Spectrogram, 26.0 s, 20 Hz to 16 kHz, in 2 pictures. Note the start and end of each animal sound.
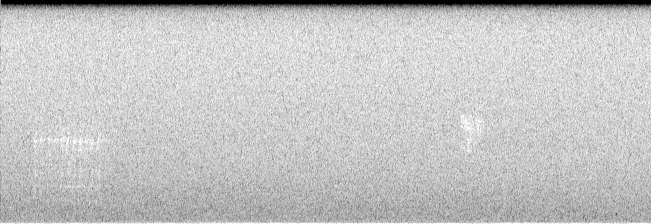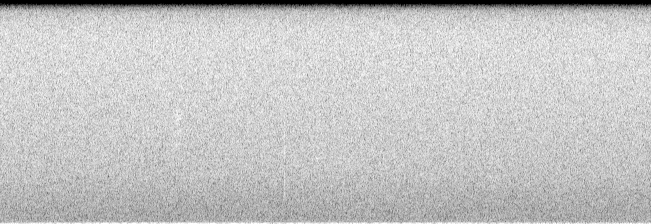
0.4s-2.2s: American Robin (Turdus migratorius)
9.0s-9.9s: American Robin (Turdus migratorius)
16.2s-16.8s: American Robin (Turdus migratorius)

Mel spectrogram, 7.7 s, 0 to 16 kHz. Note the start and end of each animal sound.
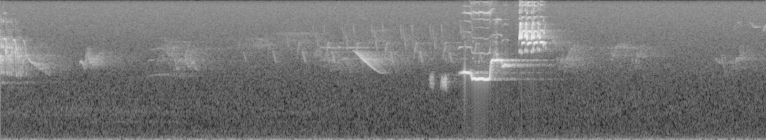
0.0s-0.5s: Wood Thrush (Hylocichla mustelina)
0.0s-1.1s: Scarlet Tanager (Piranga olivacea)
0.0s-7.7s: Red-eyed Vireo (Vireo olivaceus)
1.4s-2.2s: Blue Jay (Cyanocitta cristata)
2.4s-3.9s: Black-throated Green Warbler (Setophaga virens)
2.4s-5.0s: Ovenbird (Seiurus aurocapilla)
3.4s-4.1s: Veery (Catharus fuscescens)
4.2s-5.6s: Wood Thrush (Hylocichla mustelina)
7.2s-7.7s: Black-and-white Warbler (Mniotilta varia)

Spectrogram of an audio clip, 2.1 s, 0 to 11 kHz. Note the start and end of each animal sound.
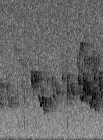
0.0s-2.1s: Red-eyed Vireo (Vireo olivaceus)
0.2s-2.1s: Ovenbird (Seiurus aurocapilla)

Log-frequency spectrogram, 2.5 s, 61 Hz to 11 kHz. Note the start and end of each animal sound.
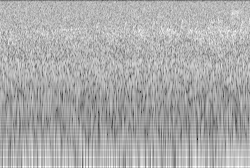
0.9s-2.5s: Ovenbird (Seiurus aurocapilla)

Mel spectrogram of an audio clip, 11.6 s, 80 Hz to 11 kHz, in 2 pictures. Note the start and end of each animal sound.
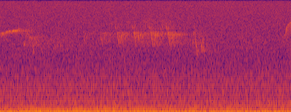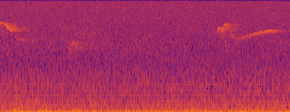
0.0s-0.5s: Eastern Wood-Pewee (Contopus virens)
0.0s-7.8s: Red-eyed Vireo (Vireo olivaceus)
1.3s-4.2s: Ovenbird (Seiurus aurocapilla)
5.4s-6.4s: Eastern Wood-Pewee (Contopus virens)
9.9s-11.5s: Eastern Wood-Pewee (Contopus virens)

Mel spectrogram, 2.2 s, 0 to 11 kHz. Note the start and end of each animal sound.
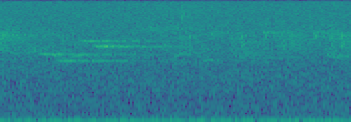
0.2s-1.0s: Wood Thrush (Hylocichla mustelina)
1.0s-2.2s: American Robin (Turdus migratorius)
1.4s-2.2s: Ovenbird (Seiurus aurocapilla)

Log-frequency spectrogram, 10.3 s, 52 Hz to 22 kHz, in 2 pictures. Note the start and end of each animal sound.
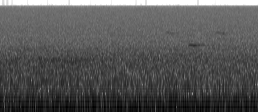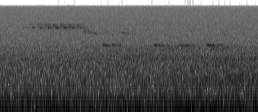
3.3s-4.5s: Blue Jay (Cyanocitta cristata)
5.6s-7.1s: Yellow-rumped Warbler (Setophaga coronata)
7.1s-9.7s: Blue Jay (Cyanocitta cristata)

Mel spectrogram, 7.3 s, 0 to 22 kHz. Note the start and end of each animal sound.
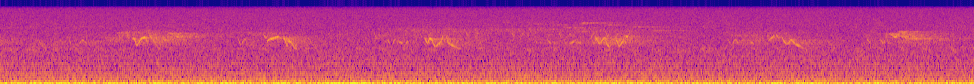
0.0s-2.3s: Blue-headed Vireo (Vireo solitarius)
0.0s-7.3s: Red-eyed Vireo (Vireo olivaceus)
0.0s-7.3s: unidentified call
3.6s-5.4s: Brown Creeper (Certhia americana)

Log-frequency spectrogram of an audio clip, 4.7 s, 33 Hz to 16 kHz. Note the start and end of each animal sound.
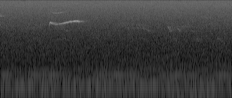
0.9s-1.9s: Eastern Wood-Pewee (Contopus virens)

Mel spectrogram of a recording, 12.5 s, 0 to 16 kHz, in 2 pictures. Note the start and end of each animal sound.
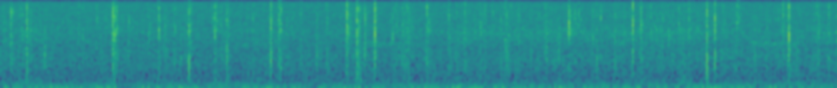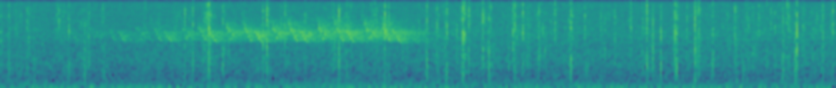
6.8s-9.5s: Ovenbird (Seiurus aurocapilla)

